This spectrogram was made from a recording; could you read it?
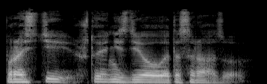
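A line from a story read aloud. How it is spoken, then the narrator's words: Embarrassed sigh. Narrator (Russian): смущенно вздохнул Таункрафт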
